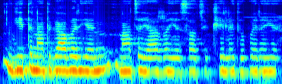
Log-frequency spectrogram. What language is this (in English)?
Maithili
